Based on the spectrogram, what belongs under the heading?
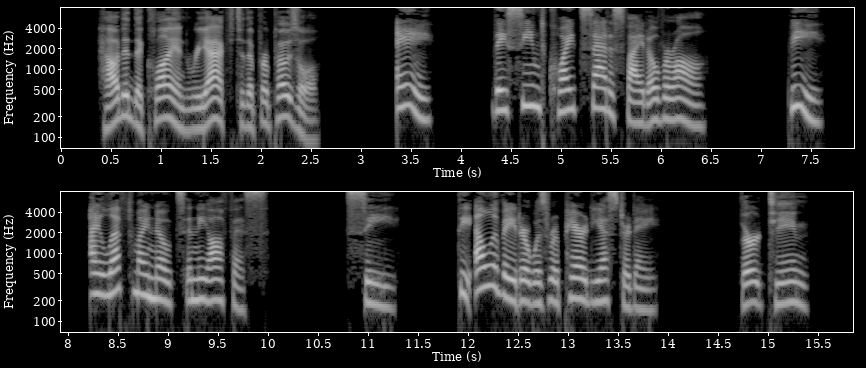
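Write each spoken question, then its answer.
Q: How did the client react to the proposal?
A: A: They seemed quite satisfied overall.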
